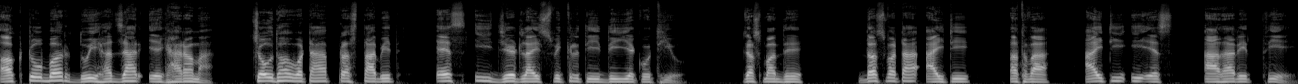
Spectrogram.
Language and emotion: Nepali, neutral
